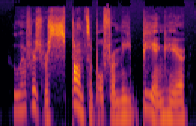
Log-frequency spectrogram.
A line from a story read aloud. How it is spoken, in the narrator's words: she muttered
